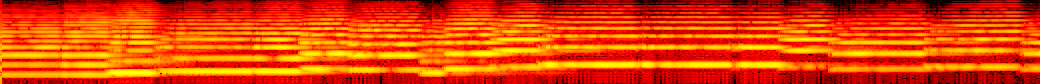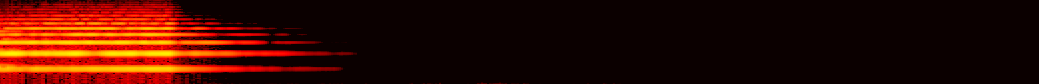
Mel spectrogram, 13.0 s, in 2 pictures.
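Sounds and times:
trumpet duet: 0.0 - 8.0.

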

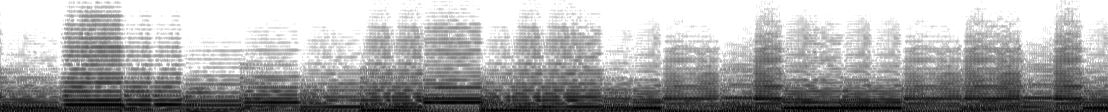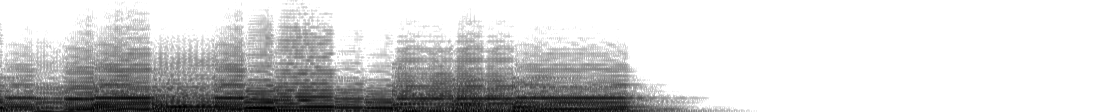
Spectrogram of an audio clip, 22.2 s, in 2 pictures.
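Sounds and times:
trombone melody: 0.0 - 17.8.

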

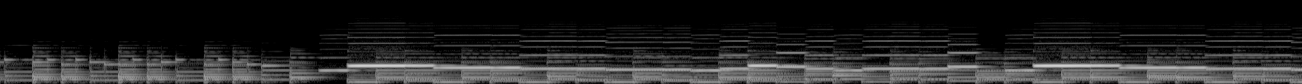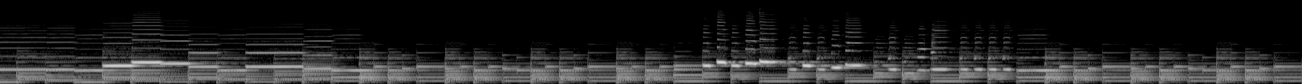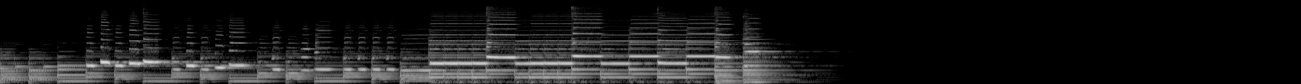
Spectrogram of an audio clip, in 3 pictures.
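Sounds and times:
recorder playing classical piece: 3.2 - 16.7, 20.0 - 23.8, 26.9 - 34.2.

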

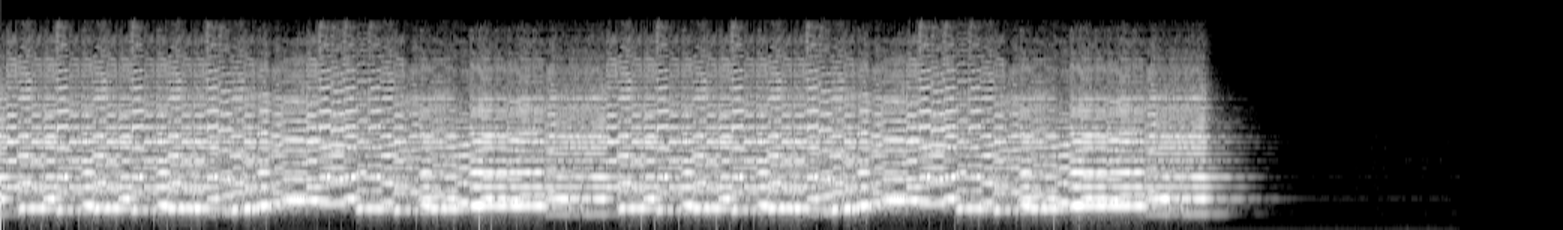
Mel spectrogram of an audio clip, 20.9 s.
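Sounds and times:
violin duet playing an Irish jig medley: 0.0 - 16.3.

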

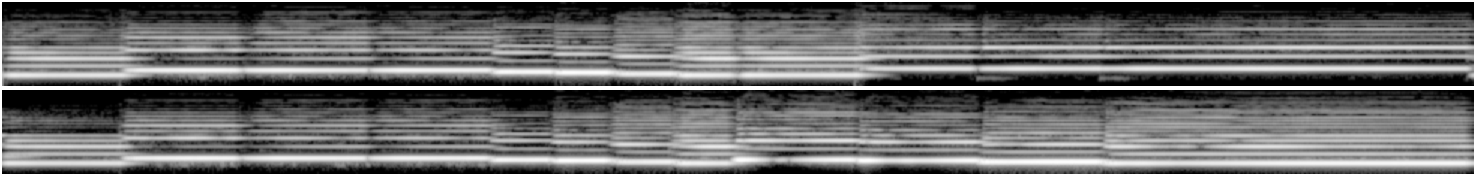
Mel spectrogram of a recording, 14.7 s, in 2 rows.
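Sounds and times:
clarinet melody: 0.0 - 14.7.

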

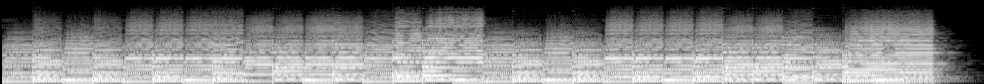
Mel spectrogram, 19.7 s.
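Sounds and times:
trombone: 0.0 - 18.9.

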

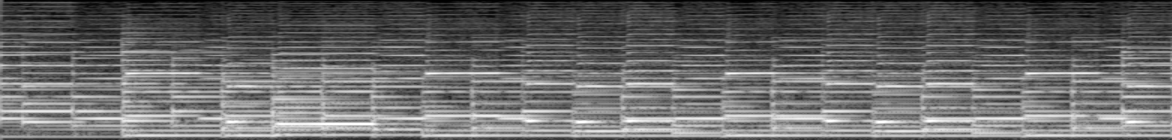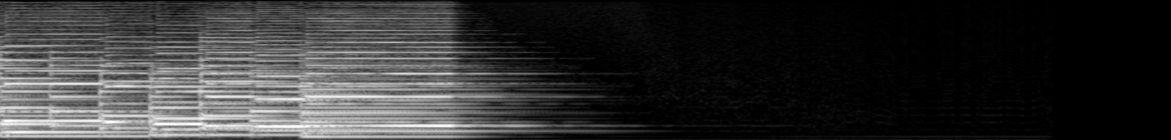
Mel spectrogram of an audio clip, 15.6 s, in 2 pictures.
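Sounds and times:
clarinet melody: 0.0 - 11.5.

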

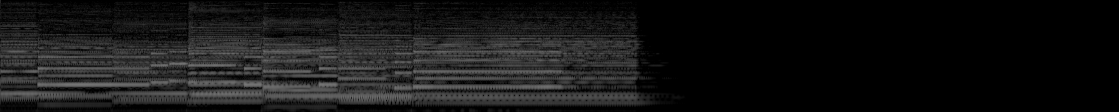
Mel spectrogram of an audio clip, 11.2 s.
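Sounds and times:
saxophone quartet: 0.0 - 6.8.

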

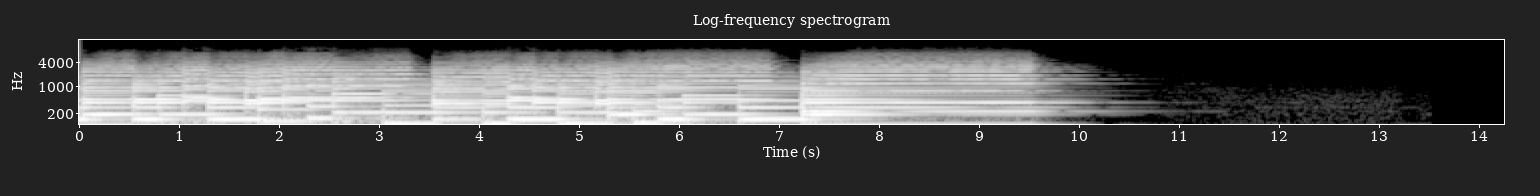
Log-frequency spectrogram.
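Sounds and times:
trumpet: 0.0 - 10.0.

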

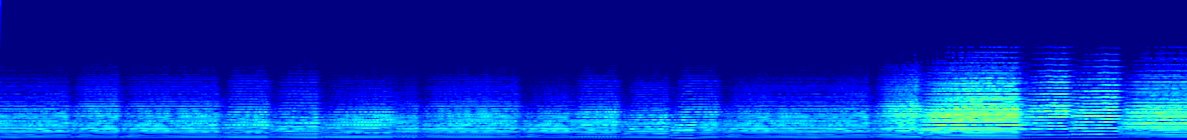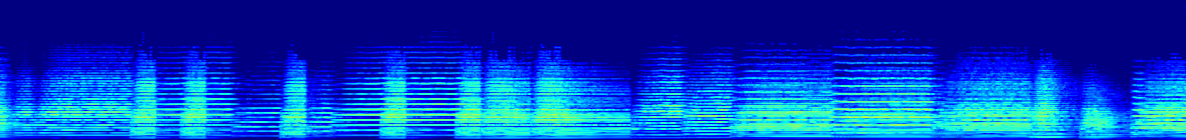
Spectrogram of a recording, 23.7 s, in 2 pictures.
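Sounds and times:
trumpet quartet playing: 0.0 - 23.7.

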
